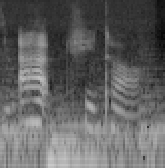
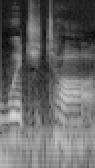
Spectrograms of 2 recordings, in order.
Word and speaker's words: Ouachita: Ouachita. Ouachita. Is it pronounced Ouachita? Searching for Ouachita Baptist University. Back in Texas everybody pronounces it Wichita but really it's Ouachita.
